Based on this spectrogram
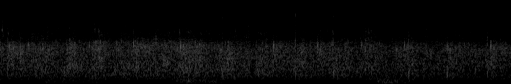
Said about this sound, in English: Come on, give them a clap. They've done so well.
